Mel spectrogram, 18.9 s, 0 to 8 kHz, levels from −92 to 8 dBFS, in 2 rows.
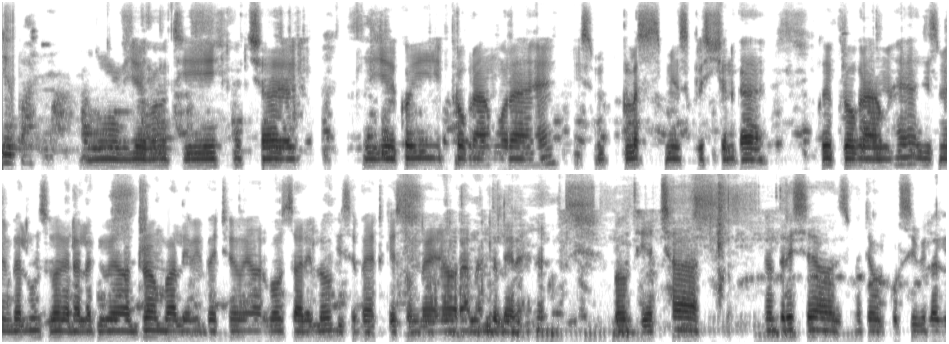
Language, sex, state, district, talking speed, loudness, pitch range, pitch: Hindi, male, Bihar, Samastipur, 190 wpm, -18 LUFS, 105-110 Hz, 105 Hz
